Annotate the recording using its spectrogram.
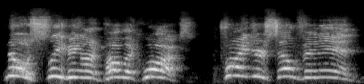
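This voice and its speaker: A man voicing stern male kobold city guards who shout and scold. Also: very high-pitched, unhurried, pitched above the performer's own voice.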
